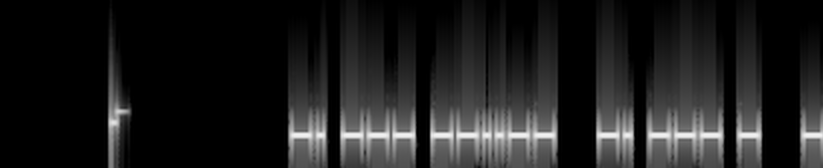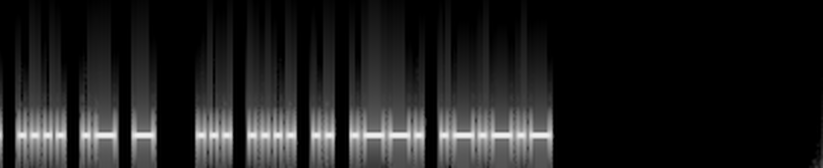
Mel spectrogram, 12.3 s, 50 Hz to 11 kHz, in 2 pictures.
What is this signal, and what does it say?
Morse code, heard as a keyed tone, about 25 wpm, 700 Hz. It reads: NO, NOT THAT SHIP.
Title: Sentences from Top 1000 Words - Review Part 2 - 25wpm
